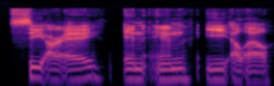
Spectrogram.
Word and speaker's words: Crannell: Spell it's Ben, obviously, but spell Crannell. Yeah. Crannell. It's like flannel, but Crannell.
